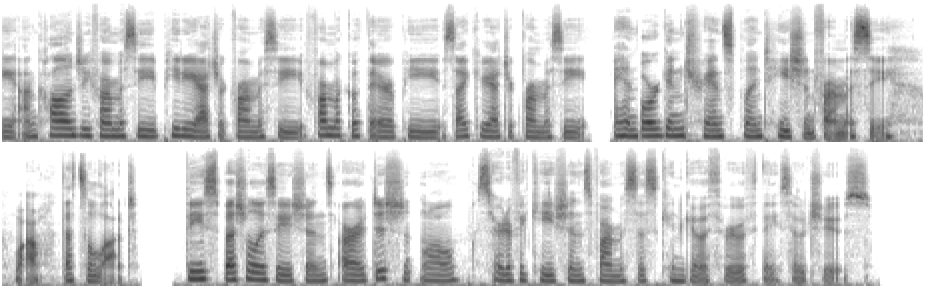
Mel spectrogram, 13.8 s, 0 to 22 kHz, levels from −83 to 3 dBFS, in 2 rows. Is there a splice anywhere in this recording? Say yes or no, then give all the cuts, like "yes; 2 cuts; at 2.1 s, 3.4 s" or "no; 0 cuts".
yes; 1 cut; at 4.8 s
